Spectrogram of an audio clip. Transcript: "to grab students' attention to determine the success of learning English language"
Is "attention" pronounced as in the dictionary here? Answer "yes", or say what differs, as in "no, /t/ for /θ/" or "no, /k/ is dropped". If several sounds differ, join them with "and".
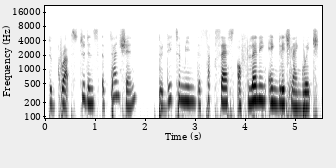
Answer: yes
